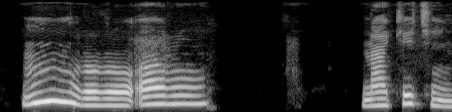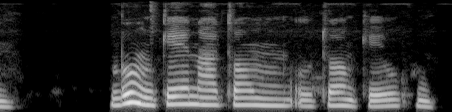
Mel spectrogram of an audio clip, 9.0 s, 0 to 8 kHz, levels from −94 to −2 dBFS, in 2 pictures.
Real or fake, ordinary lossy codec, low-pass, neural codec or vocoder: real; none; none; none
